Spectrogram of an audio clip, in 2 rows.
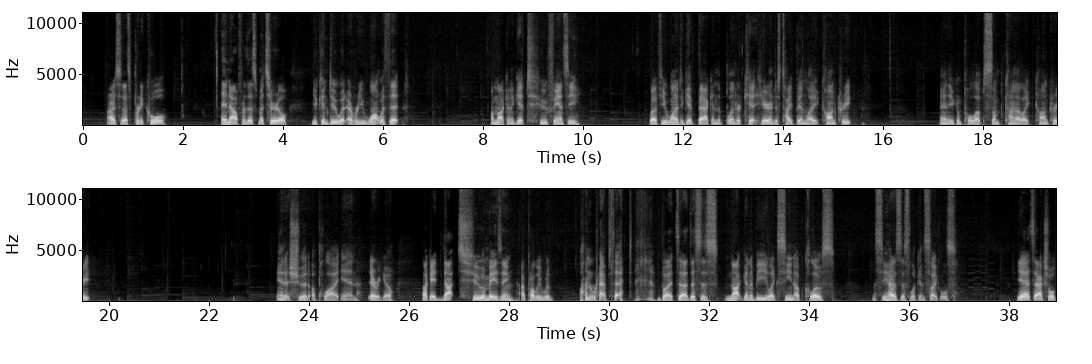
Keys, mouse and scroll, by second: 0.1-0.5 scroll up 2, 0.5-1.1 scroll down 2, 1.3 scroll down 2, 2.0 shift+middle click, 3.6 click, 12.0 click, 13.0-16.6 drag, 17.7 click, 20.0-20.6 scroll up 2, 21.2 shift+middle click, 21.7 middle click, 22.3 scroll up 2, 22.7-24.3 middle drag, 24.6-27.1 middle drag, 27.5 right click, 30.6 middle click, 31.1 scroll down 2, 31.3-32.5 middle drag, 32.7-33.0 scroll down 2, 33.0 shift+middle click, 33.9 middle click, 34.5-35.9 scroll up 2, 35.9 click, 36.7 shift+middle click, 37.2-37.9 scroll up 3, 38.5 scroll down 1.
